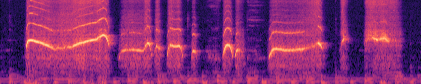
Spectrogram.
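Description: Loud finger whistling, made with the index and middle fingers of both hands in the mouth and the tongue curled, in a string of shrill, rising and falling blasts, some long and sliding, others short and clipped, with breathy gaps between them and no talking.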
